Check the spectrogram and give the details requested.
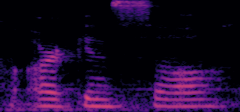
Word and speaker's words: Arkansas: you had it dt say it with the saul not our kansas um now we do have uh right where texas and arkansas meet is texarkana so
